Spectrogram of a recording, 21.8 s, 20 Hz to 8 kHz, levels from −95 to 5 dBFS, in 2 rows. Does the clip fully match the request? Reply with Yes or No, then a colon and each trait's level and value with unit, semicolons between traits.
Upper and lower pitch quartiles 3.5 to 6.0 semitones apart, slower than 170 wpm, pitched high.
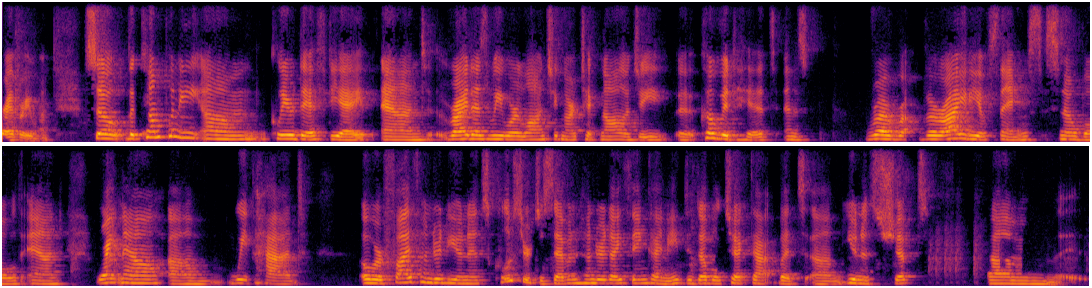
No: average, 3.1 semitones; average, 140 wpm; high, 200 Hz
